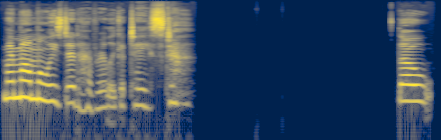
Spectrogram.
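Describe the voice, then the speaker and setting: A woman voicing a playful, chatty half-siren, half-banshee in an intimate audio roleplay, talking casually and haltingly to a listener. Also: high-pitched, dry recording, studio quality. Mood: fond, musing.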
